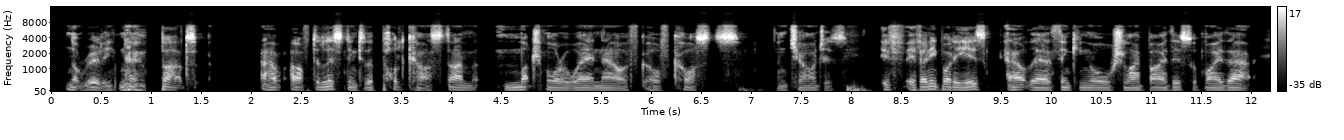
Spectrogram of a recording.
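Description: A man's very deep, low voice at a moderate pace, flat and monotone in intonation. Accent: British. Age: 50s. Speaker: retail investor, podcast listener. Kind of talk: casual interview.

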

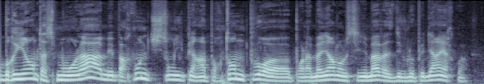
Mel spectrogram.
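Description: A very clean recording over a silent background, with a man talking very fast. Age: 30s. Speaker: film podcast co-host. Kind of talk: casual chat. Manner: halting.

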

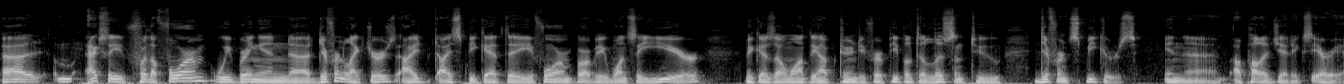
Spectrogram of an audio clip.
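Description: A man's fairly low voice at a moderate pace, with very even loudness and ordinary pitch variation. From Canada (immigrated from the Netherlands at five). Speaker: physicist and creation apologist. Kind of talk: radio interview. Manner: halting, many fillers.

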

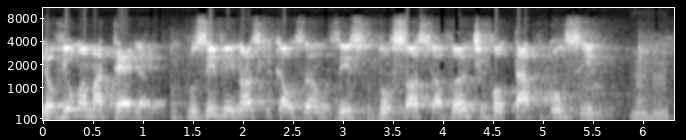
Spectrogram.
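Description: Noticeable background noise behind a man's fairly slow speech. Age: 50s. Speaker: football supporters' group president. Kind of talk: podcast interview.

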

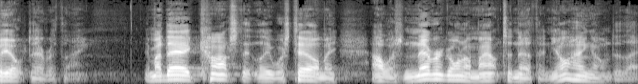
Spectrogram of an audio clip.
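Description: This man talks at a fairly quick pace in an Alabama accent, with a medium pitch, very wide pitch swings and big shifts in loudness. The recording is very clean, with a silent background. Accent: Southern US (Alabama). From US South, Alabama. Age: 60s. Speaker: pastor. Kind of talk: sermon. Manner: animated.

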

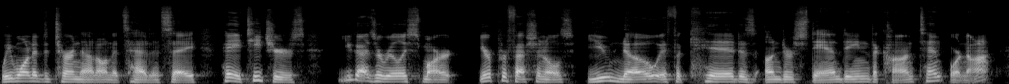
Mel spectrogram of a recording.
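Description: An unremarkable speaking voice from a man with an American accent, medium pitch and ordinary pitch variation at a moderate pace, on a very clean recording with a silent background. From US South, Florida Panhandle. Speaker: theater executive director. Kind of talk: interview.

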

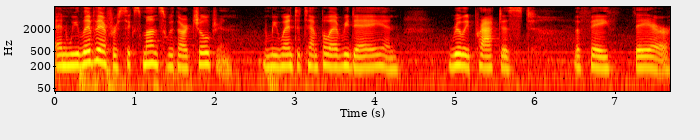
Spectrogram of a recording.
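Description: An ordinary speaking voice at a moderate pace. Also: woman. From New York. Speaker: university librarian. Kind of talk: casual interview.

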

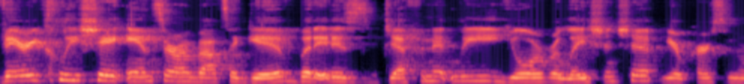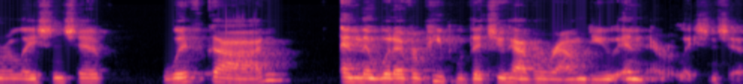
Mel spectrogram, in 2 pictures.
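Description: In a normal speaking voice with an American accent, the speaker moves at a fairly quick pace with ordinary pitch variation. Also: woman. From New Orleans, US South. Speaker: naturopathic doctor. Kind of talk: casual chat.

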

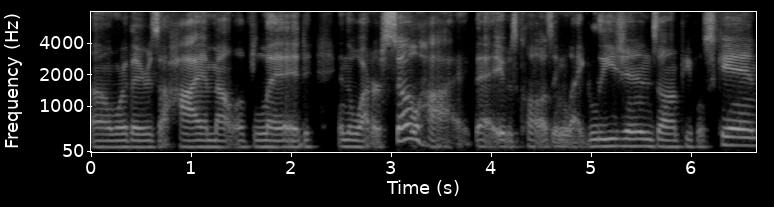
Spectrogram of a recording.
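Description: A woman with an American accent speaks at a very deep, low pitch. Her pace is fairly slow. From US Midwest, Chicago. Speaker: poet and educator. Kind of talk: interview. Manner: halting, many fillers.

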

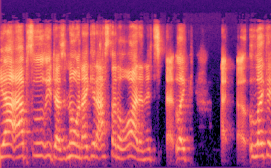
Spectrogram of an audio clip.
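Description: In a very clean recording with a silent background, a woman with an Albertan accent talks in a bright, sharp tone with ordinary pitch variation. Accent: Canadian (Albertan). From rural Alberta, Canada. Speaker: politician, former teacher. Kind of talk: interview conversation. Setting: podcast recording.

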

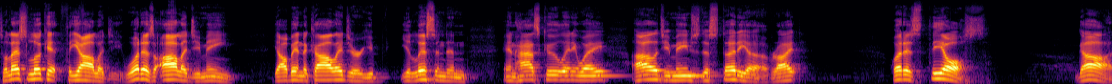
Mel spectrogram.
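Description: A man's fairly high voice with a Southern US accent, fairly slow and broken by long, frequent pauses, ordinary pitch variation, in a very clean recording with a silent background. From Alabama, US South. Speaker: missionary and speaker. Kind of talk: sermon. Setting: church chapel with audience. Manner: humorous, jokes.

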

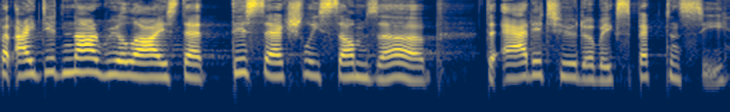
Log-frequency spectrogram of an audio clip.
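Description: In a Korean accent, a woman speaks at a fairly slow pace with a high pitch, lively intonation, and a bright, sharp tone. The recording is very clean, with a silent background and a dry, close sound with no echo. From South Korea. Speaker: theater artist and musician. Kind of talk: personal talk to an audience. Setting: stage with audience.

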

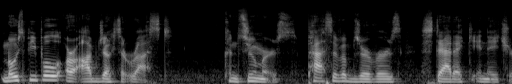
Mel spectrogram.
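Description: A plain, everyday voice from a man at medium pitch, moderate pace and ordinary pitch variation, on a very clean recording with a silent background. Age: 20s. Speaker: writer reading own essays as podcast. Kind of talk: scripted narration. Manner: measured, read-aloud delivery.

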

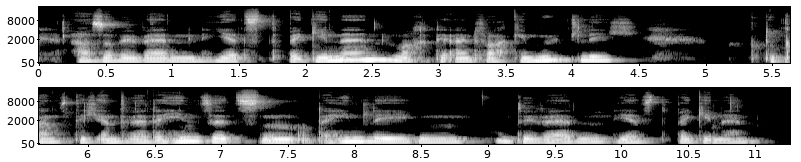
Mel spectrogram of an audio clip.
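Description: At a very slow pace, a woman speaks in a soothing, calm tone that is dark and mellow. Her medium pitch stays in fairly even intonation. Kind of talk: guided meditation. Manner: slow, soft and soothing, calm; gentle second-person address, with pauses.

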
